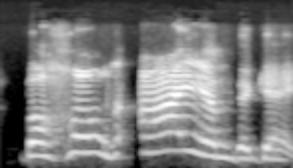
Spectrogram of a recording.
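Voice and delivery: booming very loud voice. Retelling words spoken into a microphone to the women present, in a really loud voice. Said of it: "in a really loud voice".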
